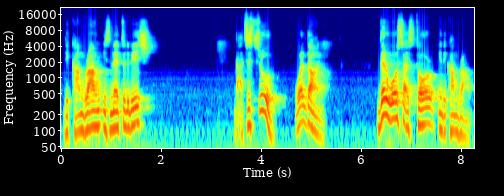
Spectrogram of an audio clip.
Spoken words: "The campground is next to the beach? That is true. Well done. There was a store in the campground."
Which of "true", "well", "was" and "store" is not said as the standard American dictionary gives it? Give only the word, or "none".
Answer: was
